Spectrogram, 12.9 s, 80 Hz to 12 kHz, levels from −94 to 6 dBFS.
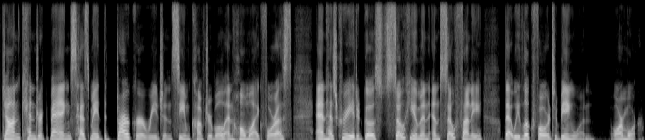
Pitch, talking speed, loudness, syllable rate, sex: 205 Hz, 145 wpm, -21 LUFS, 4.1 syllables/s, female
